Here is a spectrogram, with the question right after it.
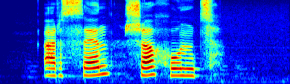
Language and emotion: Russian, neutral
